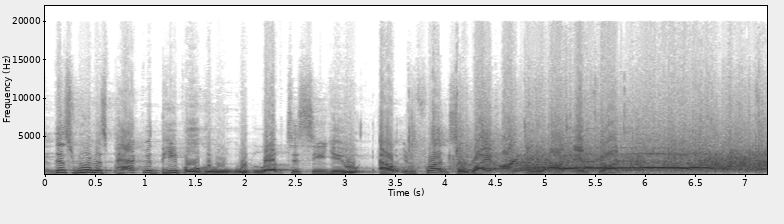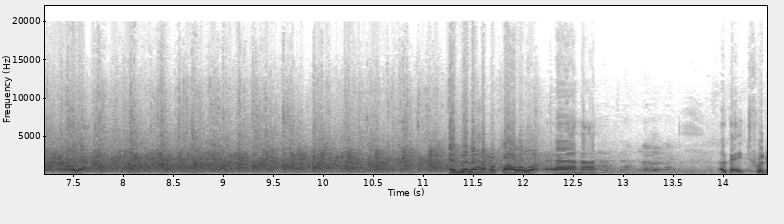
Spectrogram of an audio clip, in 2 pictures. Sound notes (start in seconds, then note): 6.8 cheering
